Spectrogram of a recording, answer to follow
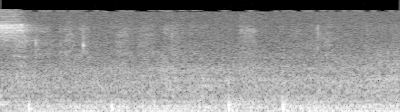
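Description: Whiteboard marker writing: faint short strokes and taps of the felt tip on the board, over a low steady hum.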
